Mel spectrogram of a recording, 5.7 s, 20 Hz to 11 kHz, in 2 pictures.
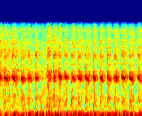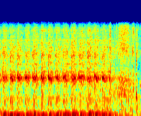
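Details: Cold 1995 Nissan Maxima, 210,000 miles, push-button start, in snow with a brand-new battery: steady cranking at about three and a half compressions a second that never catches; the engine spins freely but won't fire. Long crank, no start.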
